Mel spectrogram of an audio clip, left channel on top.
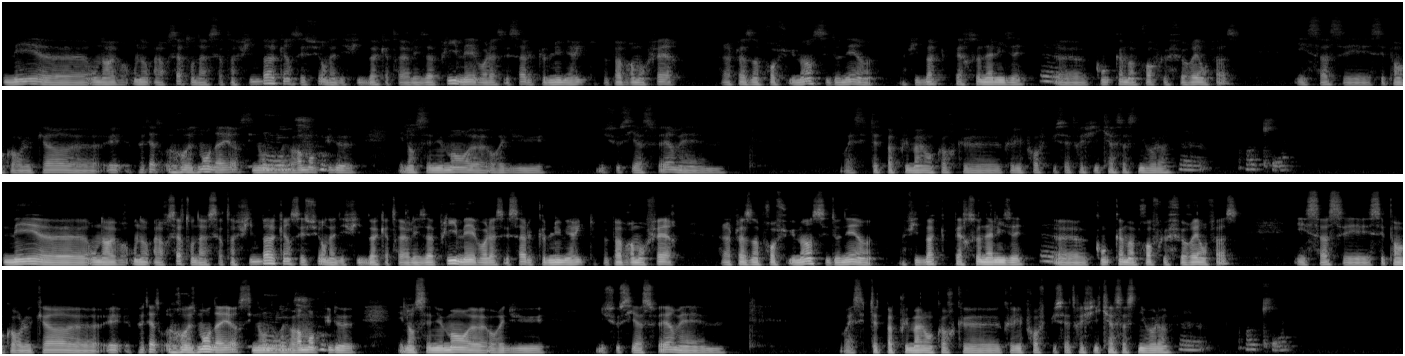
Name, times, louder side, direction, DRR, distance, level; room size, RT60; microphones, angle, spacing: voice 1, 0.0-5.8 6.1-6.7 7.2-8.7 9.1-12.3 12.9-19.4 20.0-21.2 22.4-25.7, right 6 dB, 80° right, 0.3 m, -28 dB
voice 2, 16.6-17.3 25.8-26.0 26.4-26.9, right 1 dB, 45° right, 1.2 m, -36 dB
3.8 x 3.5 x 3.3 m
head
